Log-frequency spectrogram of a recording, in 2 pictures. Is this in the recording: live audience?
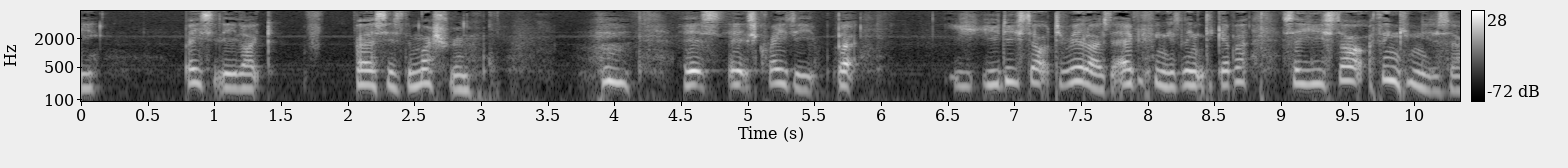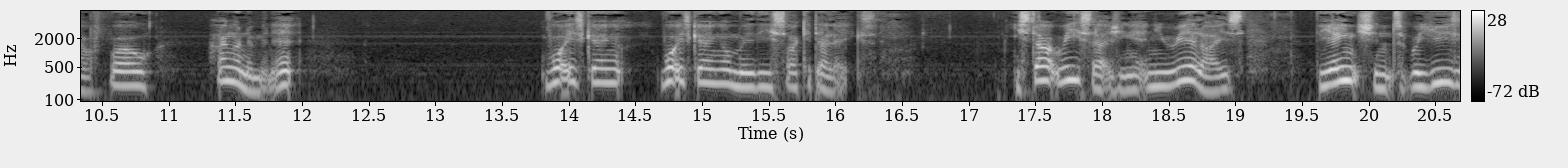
no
